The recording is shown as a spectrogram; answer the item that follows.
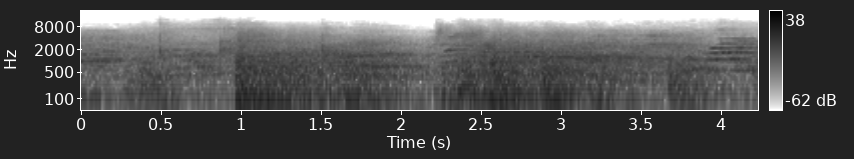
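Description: Heavy thuds in a wrestling ring, bodies hitting the canvas: a sharp, loud one about a second in and another a little after two seconds. Crowd voices sound underneath.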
